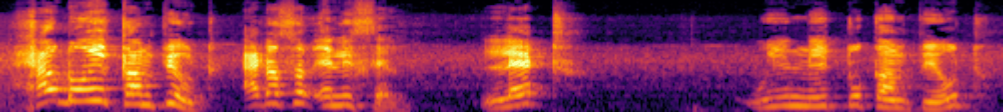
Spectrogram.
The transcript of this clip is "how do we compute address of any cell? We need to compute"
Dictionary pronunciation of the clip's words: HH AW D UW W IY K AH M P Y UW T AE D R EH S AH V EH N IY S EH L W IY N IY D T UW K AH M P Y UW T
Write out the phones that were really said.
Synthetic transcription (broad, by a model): HH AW D UW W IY K AH M P Y UW T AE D AH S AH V EH N IY S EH L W IY N IY D T UW K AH M P Y UW T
